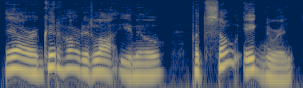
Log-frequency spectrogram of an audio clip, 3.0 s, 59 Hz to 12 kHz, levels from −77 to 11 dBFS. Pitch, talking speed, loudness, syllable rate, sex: 160 Hz, 195 wpm, -16 LUFS, 5.8 syllables/s, male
